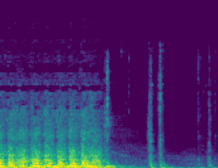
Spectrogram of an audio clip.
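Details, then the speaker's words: Ford Ranger pickup with crank no-start caused by a failed fuel pump: brief even cranking for about a second, then it drops away with no catch or firing; starter and battery working but no fuel delivery. "and everything sounds like it's going great. The engine's turning over, it's cranking, it's doing everything it needs to do."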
